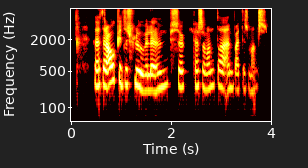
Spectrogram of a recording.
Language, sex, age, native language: Icelandic, female, 14, Icelandic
